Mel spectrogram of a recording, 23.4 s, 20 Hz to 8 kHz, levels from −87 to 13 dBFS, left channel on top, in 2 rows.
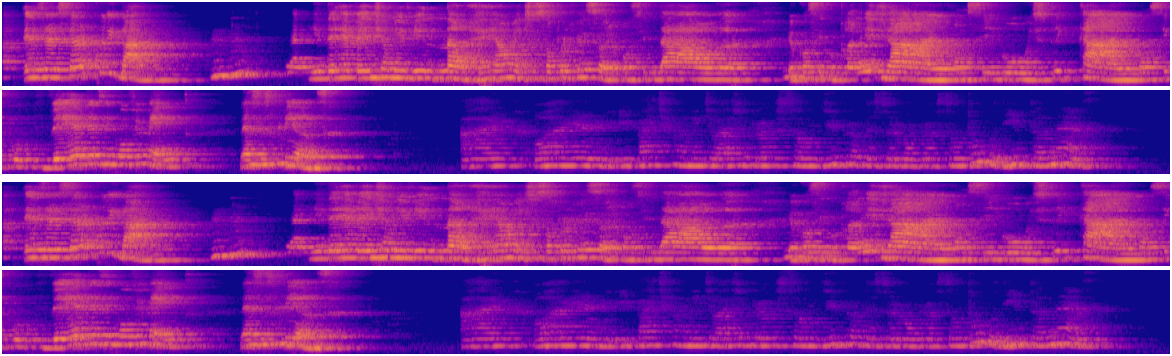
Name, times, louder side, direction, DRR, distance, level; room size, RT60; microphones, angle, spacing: voice 1, 0.0-1.7 2.9-7.6 7.9-13.5 14.1-15.1, left 2 dB, 55° left, 0 dB, 0.5 m, -23 dB
voice 2, 2.1-2.5 7.8-8.3 14.1-14.6 16.3-22.6, left 2 dB, 15° left, -8 dB, 1.0 m, -33 dB
4.3 x 2.6 x 3.0 m, 0.97 s
head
